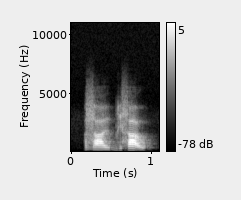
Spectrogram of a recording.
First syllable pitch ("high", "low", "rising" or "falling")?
low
